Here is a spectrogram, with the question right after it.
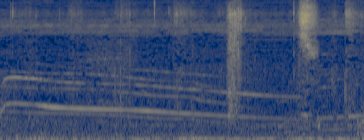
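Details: A pack of golden jackals howls from inside woods at night near Ghosh Bari park, Basirhat, long, smooth wails sliding slowly downward, several voices overlapping in the distance.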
